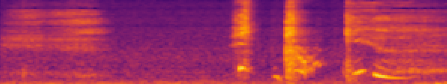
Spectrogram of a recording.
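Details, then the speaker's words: Induced, stifled allergy sneezes after hours of nasal itch: two or three short suppressed bursts with quick breaths between, then a sigh; sneezing. "Ugh. Yeah. These are getting hard to stifle."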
